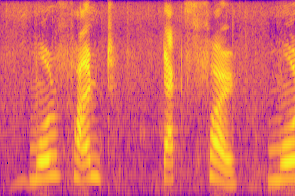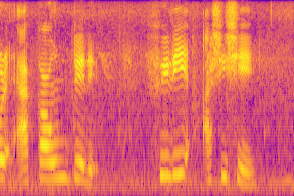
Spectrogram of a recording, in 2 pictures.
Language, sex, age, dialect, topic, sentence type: Bengali, female, 18-24, Rajbangshi, banking, statement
